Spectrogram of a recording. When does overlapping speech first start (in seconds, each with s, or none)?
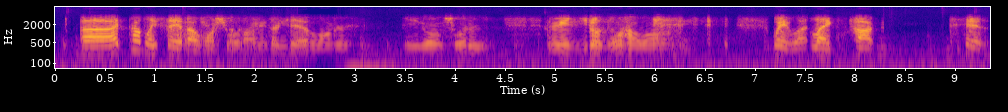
1.1 s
